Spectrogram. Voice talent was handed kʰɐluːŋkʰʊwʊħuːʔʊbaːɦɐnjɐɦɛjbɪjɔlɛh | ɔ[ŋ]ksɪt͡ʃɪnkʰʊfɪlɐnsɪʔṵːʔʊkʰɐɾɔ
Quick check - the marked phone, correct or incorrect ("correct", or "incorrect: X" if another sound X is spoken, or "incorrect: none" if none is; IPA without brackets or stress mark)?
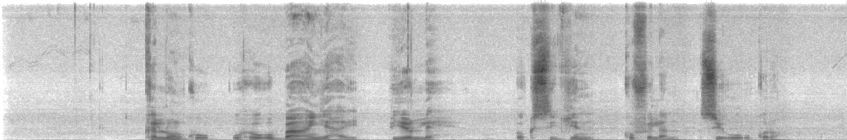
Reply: incorrect: none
